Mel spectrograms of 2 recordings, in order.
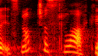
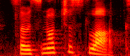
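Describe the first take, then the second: First: It's not just "luck" with the weight falling on "luck"; stress on luck. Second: "not" punched, then "just luck" falling away; stress on not. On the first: Host telling viewers the clover means more, stressing "luck". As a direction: lean on "luck", let it fall. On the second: Host insisting to viewers, stressing "not". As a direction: hit the word "not". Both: Shown as a demonstration.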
